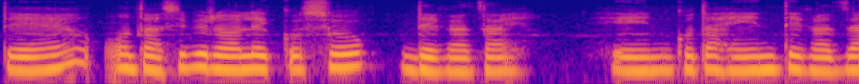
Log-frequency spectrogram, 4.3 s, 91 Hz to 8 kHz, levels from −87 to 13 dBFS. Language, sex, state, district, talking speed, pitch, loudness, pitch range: Chakma, male, Tripura, Unakoti, 180 wpm, 200 Hz, -14 LUFS, 190-210 Hz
